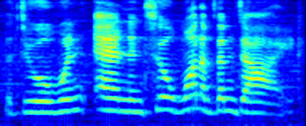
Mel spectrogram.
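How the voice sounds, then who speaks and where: High bright woman reading a dramatic story. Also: steady tone, fairly quick. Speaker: narrator, reader of a visual novel. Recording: music behind the voice. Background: background music.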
